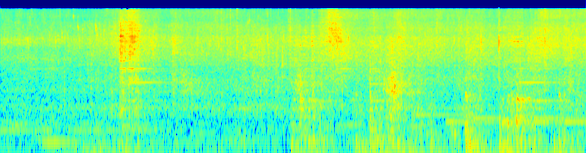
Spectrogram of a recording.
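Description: Banana-flower pickle mixture of garlic, sesame oil, spice powders and tamarind sizzling in a steel kadai as it cooks down to thicken, stirred with a spoon that scrapes the pan every second or two.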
